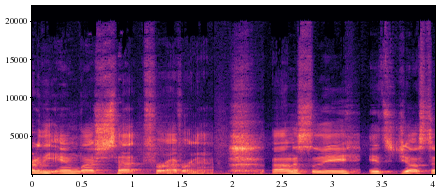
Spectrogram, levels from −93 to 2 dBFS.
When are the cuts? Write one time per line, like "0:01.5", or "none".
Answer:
0:02.2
